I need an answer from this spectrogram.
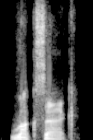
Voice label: "rucksack", British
